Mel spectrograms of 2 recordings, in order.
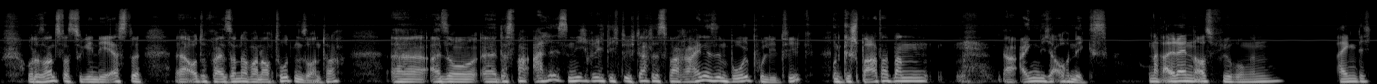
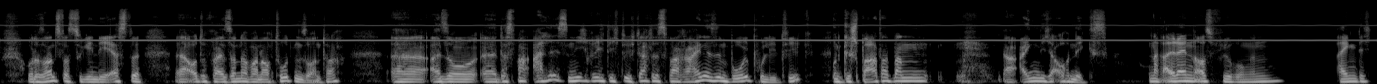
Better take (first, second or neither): first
